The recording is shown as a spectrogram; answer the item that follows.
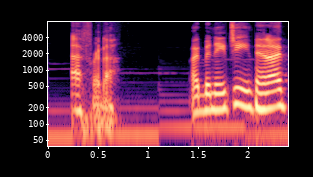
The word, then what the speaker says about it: Ephrata: It's pronounced Ephrata in Lancaster County. Ephrata.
